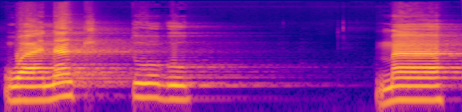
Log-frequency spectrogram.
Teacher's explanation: huruf kaf, maka kita berikan hembusan tipis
